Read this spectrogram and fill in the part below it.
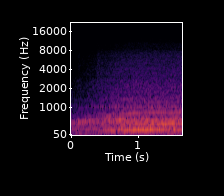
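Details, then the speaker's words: Older welder with metal tags, just plugged in: the cooling fan spins up to a smooth, steady whir with no rattle, scrape or bearing growl; normal fan. "things I listen for a fan see if the fan sounds good or if it sounds noisy like the bearings are going bad that fan sounds fantastic"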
